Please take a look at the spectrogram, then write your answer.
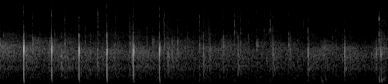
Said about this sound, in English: Come on, I feel like clapping my hands for that.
